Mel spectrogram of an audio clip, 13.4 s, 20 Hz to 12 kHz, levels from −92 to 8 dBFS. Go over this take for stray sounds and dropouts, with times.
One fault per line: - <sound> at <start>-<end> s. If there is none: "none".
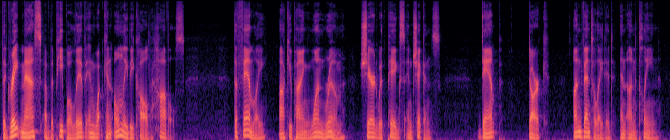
none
